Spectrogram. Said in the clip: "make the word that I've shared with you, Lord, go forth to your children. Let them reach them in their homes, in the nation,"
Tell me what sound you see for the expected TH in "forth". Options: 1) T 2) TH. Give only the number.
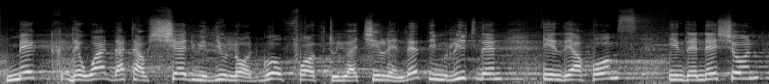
2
